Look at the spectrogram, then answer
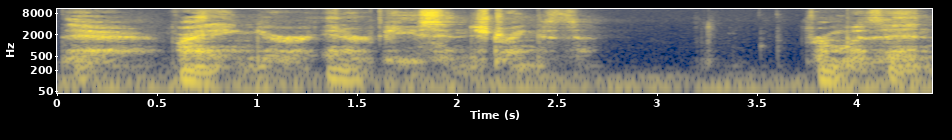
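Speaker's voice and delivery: soft, whispery, calm meditation voice. Narrating Leo meditating in his Zen mode, in a whispery voice. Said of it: "you just gotta talk in a whispery voice".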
